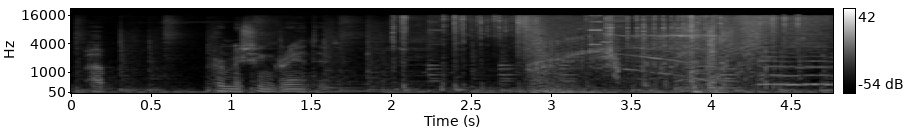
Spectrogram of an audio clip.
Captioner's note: mar17 whirs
